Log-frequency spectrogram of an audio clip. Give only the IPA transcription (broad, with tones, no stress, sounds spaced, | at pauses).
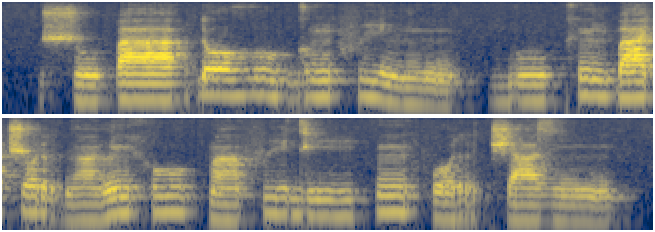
ʃ u˨ ɓ a˦ | ɗ o˦ ɣ u˦˨ ɡ ʊ˦ ŋ f i˦˨ n ĩ˨ | ɡ͡b uː˨ kʰ ĩ˦ ɡ͡b a˦ t͡ʃ o˦ r d ã˨ l ĩ˦ h uː˦ k͡p ã˨ f i˦ d i˦ | ĩ˦ f o˨ r t͡ʃ a˨ z ĩ˨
